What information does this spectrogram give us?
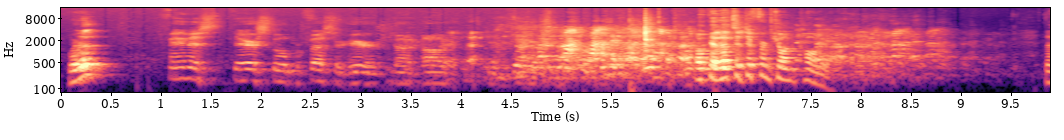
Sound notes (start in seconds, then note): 2.9 attendees laughing; 8.1 attendees laugh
